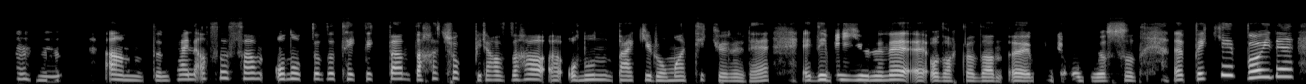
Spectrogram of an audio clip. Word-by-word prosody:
Hı 250 - -6
hı. 195 -6 -9 0.6
Anladım. 195 -4 0
Yani, 230 0 +2
asıl 290 +3 -5
sen 270 -1 -1 0.2
o 245 +1 +1
noktada 255 -1 -3
teknikten 250 +1 -1
daha 215 +6 0
çok 285 -2 -2
biraz 205 -1 -3
daha, 230 +1 +2
aaa, 195 - -2
onun 215 0 -3
belki 200 0 +1
romantik 190 +3 -4
yönüne, 165 +1 -2 0.3
edebî 215 +2 +3
yönüne, 200 +1 +3
eee, - - +4
odaklanan, 165 -1 -1
eee, 170 -2 +5 0.2
biri 180 - -7
oluyorsun. 170 +2 -2 0.4
E, 220 - +5
peki, 260 - +1 0.2
böyle, 345 +3 +7
210 Hz, 130 wpm, -23 LUFS, 185-250 Hz, 0.6 s, böyle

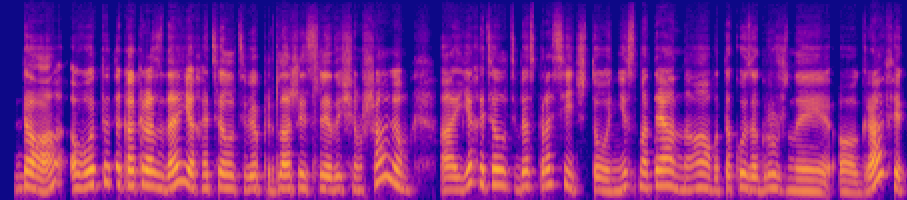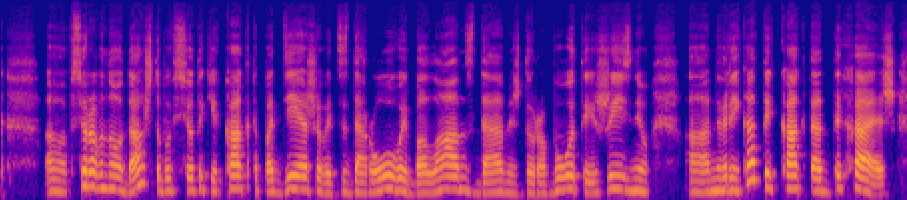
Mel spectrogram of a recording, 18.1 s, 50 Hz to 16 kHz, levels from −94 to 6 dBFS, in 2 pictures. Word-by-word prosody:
Да, 200 -6 +3
вот 245 +5 +3
это 290 -1 +1
как 255 0 +5
раз, 240 -4 +6
да, 215 +4 +7
я 290 -5 +5
хотела 215 0 -1
тебе 200 0 -2
предложить 205 +2 0
следующим 195 -2 -1
шагом. 270 - -1 0.2
А 190 +1 +1
я 190 +9 +1
хотела 265 -3 +2
тебя 235 +2 -2
спросить, 250 -2 -3
что 185 -2 -4
несмотря 230 +6 +2
на 210 +1 -3
вот 185 -2 -9
такой 200 +4 -1
загруженный, 185 -4 -2
э, 160 -1 -2
график, 430 - +1 0.4
э, 170 -1 -5
всё 250 - +1
равно, 215 -5 +1
да, 175 +10 +1
чтобы 185 -10 -6
всё-таки 180 0 -5
как-то 205 +2 -1
поддерживать 175 -2 -2
здоровый 165 +4 -1
баланс, 175 +6 -1
да, 155 +2 -2
между 150 -1 -8
работой 165 +4 -3
и - - -8
жизнью, 180 -2 -4 0.3
а, 160 0 -3
наверняка 185 - +1
ты 230 -9 +1
как-то 210 -4 +2
отдыхаешь, 165 -5 +2
195 Hz, 150 wpm, -22 LUFS, 170-220 Hz, 0.4 s, да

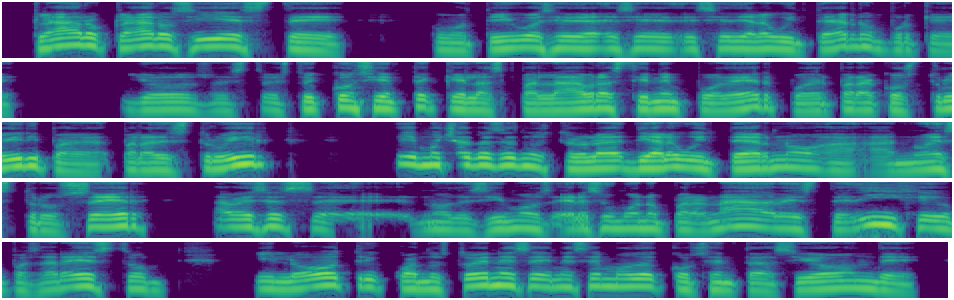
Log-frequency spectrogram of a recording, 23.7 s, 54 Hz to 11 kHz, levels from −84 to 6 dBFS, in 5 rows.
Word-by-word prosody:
Claro, 180 +5 +3
claro. 170 +4 +3
Sí, 165 +5 +2
este, 125 -8 0 0.4
como 120 -3 -6
te 130 - -6
digo, 150 +2 +1
ese 140 0 +1
ese 135 0 -3
ese 135 +2 -2
diálogo 135 -1 +1
interno, 135 +6 -2
porque 110 -4 -9 0.5
yo 125 +1 -3
es 105 -2 -12
esto 115 +3 -8
estoy 120 +2 -3
consciente 145 0 +1
que 130 -2 +1
las 120 -3 0
palabras 120 +4 +1
tienen 135 -2 +1
poder. 125 +7 -1
Poder 110 -1 -6
para 120 -2 -1
construir 135 - +1
y - - +3
para 105 -5 -5
para 125 -2 -3
destruir, 175 - +3 0.6
y 210 -2 +2
muchas 195 0 +2
veces 190 -1 +3
nuestro 140 -6 -1
lad 145 0 +5
diálogo 145 +3 +5
interno 140 +3 +1
a 110 -4 -7
a - - -7
nuestro 120 0 -1
ser, 165 - +5 0.3
a 155 0 -5
veces, 160 -2 +2
eh, - - -5 0.4
nos 125 -1 -6
decimos: 130 +3 -3
"Eres - - +1
un 140 - -3
bueno 140 -4 -3
para 120 -3 -4
nada. 160 +3 0
¿Ves? 135 -2 -2
Te 125 -1 -6
dije, 175 -3 +1
iba 140 - 0
a - - -13
pasar 120 +4 -6
esto, 140 -8 0 0.4
y 135 -1 -4
lo 140 +5 0
otro". 185 -3 +3
Y 145 - -7
cuando 135 -2 -1
estoy 175 +9 +1
en 190 - +3
ese 175 -2 +2
en 160 - -3
ese 175 +2 -2
modo 170 0 +1
de 170 - +2
concentración, 125 +3 -2
de 110 -4 -4
135 Hz, 180 wpm, -20 LUFS, 120-160 Hz, 0.6 s, lad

